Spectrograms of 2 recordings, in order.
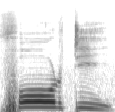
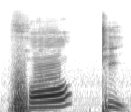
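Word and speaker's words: forty: this video very এটেন্টিভলি okay let's start not ফোর টি নট ফোর টি নট ফোর টি এখন আমরা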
